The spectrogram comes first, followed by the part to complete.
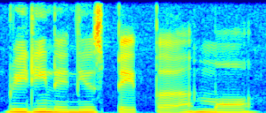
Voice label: Singapore English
